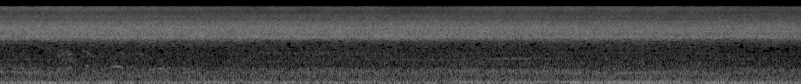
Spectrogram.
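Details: Cicadas calling on a school playground in high summer, self-recorded: a dense, unbroken high hiss-like drone fills the upper range from start to finish, steady in loudness, with faint low rumble beneath.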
